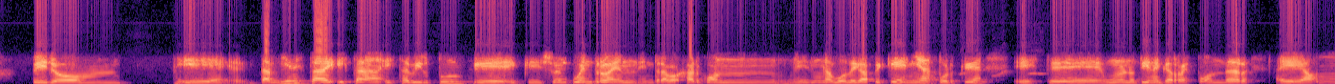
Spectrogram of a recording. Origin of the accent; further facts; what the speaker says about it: Mercedes, Buenos Aires Province, Argentina; Nosotros somos, sí, de Mercedes, a 100 kilómetros de casa.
